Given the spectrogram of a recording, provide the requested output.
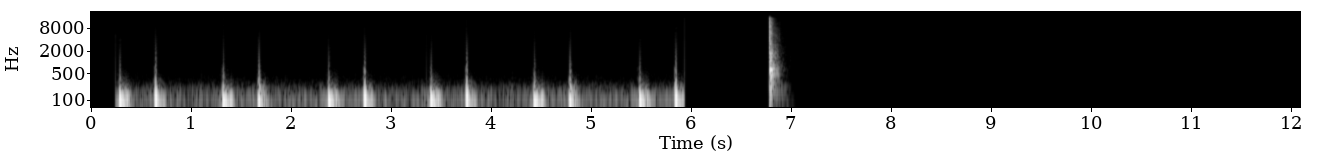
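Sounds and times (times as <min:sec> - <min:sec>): heartbeat double thumps: 0:00.2 - 0:06.0
low rumble: 0:00.2 - 0:06.0.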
